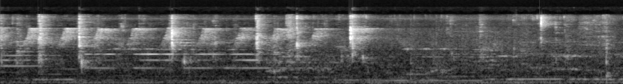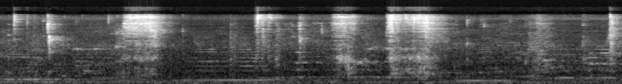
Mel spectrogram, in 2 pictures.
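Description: Eating sounds: rice vermicelli noodles slurped and chewed, with small sharp clicks, over soft background music. Louder slurping bursts come about halfway through and again near the end.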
